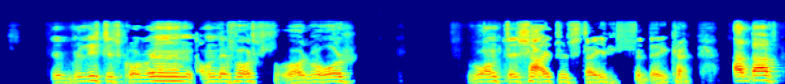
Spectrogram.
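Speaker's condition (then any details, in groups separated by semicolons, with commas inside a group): Muscular Parkinson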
